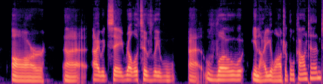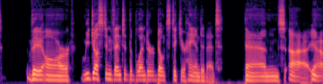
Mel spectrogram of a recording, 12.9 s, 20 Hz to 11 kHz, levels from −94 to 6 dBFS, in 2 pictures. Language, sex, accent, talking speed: English, male, American, 125 wpm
